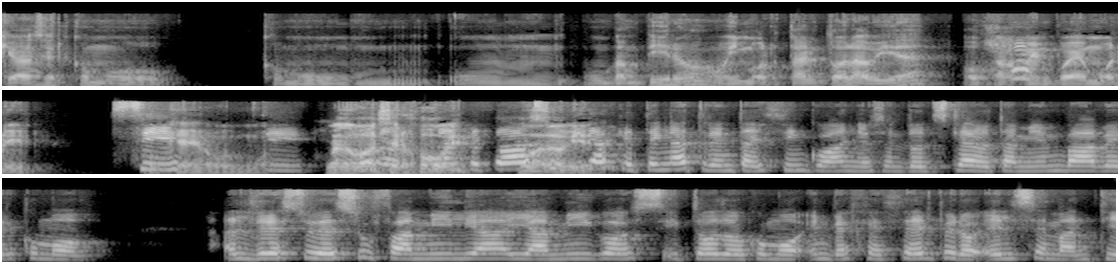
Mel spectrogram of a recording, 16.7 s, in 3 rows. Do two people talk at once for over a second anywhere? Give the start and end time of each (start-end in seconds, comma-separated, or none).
6.2-8.6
